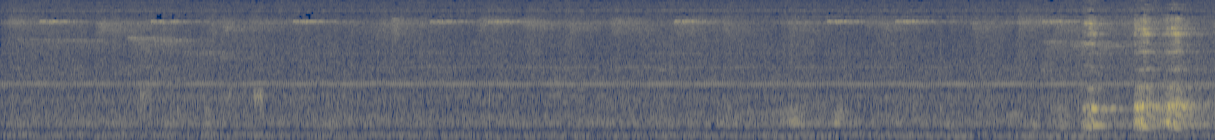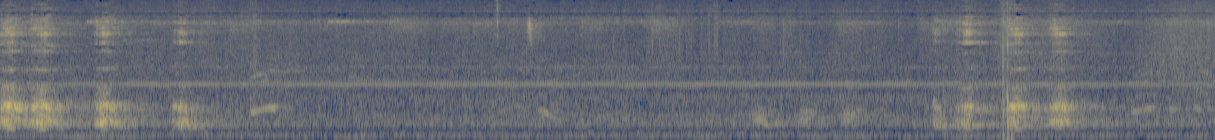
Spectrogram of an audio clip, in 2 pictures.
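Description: Mantled howler monkeys calling in the treetops: two bouts of loud, rapidly repeated calls, one about halfway through and a shorter one near the end.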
